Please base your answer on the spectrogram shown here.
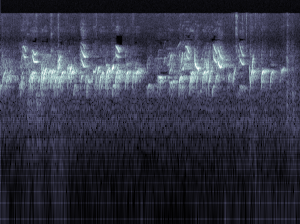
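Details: European goldfinch song used to prompt silent goldfinches to sing: a loud, unbroken, rapid twittering warble of bright, tinkling notes.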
